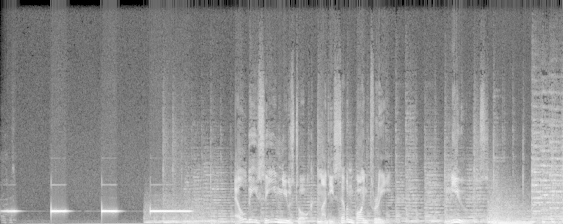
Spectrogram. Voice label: news; lbc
